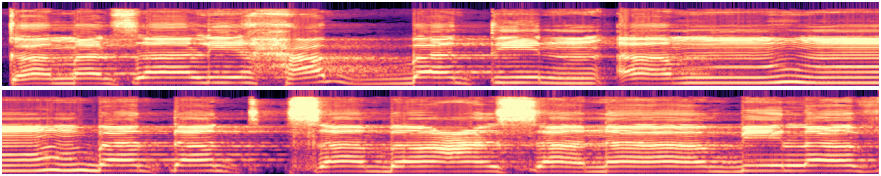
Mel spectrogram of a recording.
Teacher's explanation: Kamathali habbatin ambatat, ini kita dengungkan. Nun mati bertemu dengan ba, ini kita panjangkan sedikit. Jadi melebihi dari matobi'i ya, sehingga sempurna bacaan iklabnya. · Demikian juga yang nun mati bertemu ba yang sini, ini namanya iklab. Iklab itu suaranya menjadi mem, sehingga ada tulisan mem yang kecil di sini. Ini berubah dari nun menjadi mem, itu namanya iklab dan hurufnya cuma 1.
